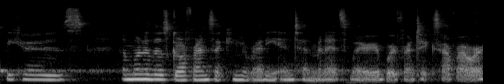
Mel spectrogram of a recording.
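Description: The voice is a woman's. Light noise sits in the background. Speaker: travel vlogger. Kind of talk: casual vlog chat.

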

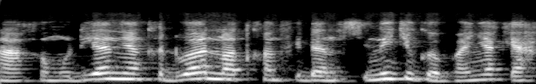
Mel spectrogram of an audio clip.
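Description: This woman's voice sits fairly high and is somewhat breathy. Her pitch varies in an ordinary way. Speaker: university lecturer and researcher. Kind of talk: online lecture. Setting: video call.

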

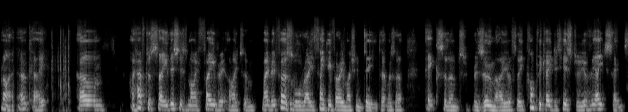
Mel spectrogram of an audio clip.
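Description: Somewhat breathy, this man speaks at a moderate pace against a quiet background. His pitch is fairly high with ordinary pitch variation. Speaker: stamp collector. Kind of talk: lecture. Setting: video call. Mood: pleased, enthusiastic. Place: home room. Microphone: video call.

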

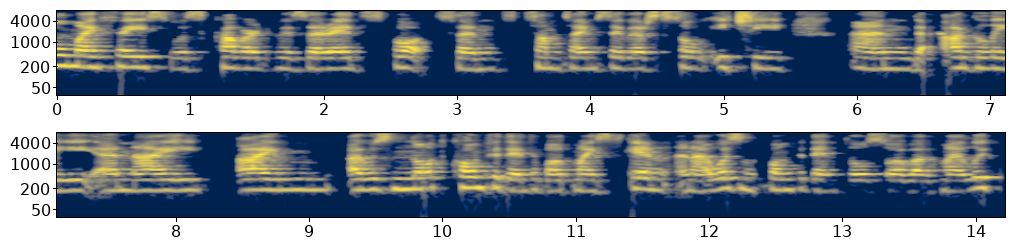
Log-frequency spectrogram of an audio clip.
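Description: Fairly slow, flat, monotone delivery in a quiet background with audible room echo. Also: woman. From Latvia. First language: Latvian. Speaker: wellness product promoter; interviewee. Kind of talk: casual chat. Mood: warm, personal, slightly emotional. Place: home room. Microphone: video call.

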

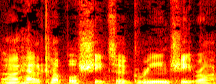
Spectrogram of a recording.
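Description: Light noise sits in the background. The man talks at a moderate pace. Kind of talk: tutorial. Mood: joking, relaxed. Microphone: phone near.

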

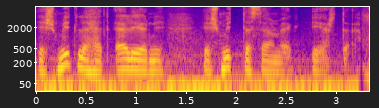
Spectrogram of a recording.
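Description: The sound is dry with no echo, under light background noise. A man speaks at a moderate pace with ordinary pitch variation. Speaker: coach or speaker. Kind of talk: casual vlog chat. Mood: calm, reflective. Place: open country. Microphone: lapel.

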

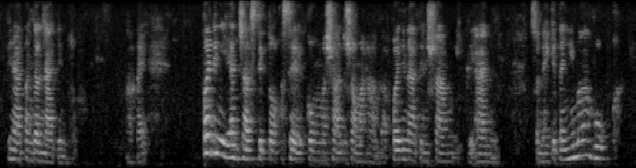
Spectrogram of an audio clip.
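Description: A woman's very deep, low voice at a moderate pace, with lively intonation and big swings in loudness. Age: 50s. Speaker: DIY vlogger. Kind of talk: tutorial. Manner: casual.

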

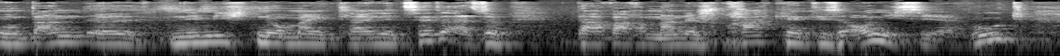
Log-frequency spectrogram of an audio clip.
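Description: A man with a French accent talks at a moderate pace, his pitch fairly high and its variation ordinary. His tone is animated and playful, his loudness very even, with light background noise behind him. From France. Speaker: stand-up comedian. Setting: stage with audience. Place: stage.

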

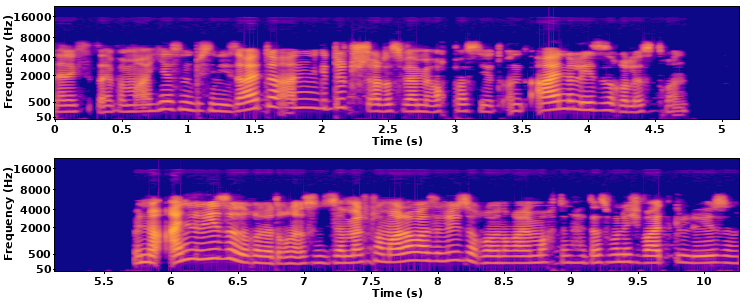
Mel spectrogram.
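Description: A woman's fairly high, fairly bright voice at a fast pace with ordinary pitch variation

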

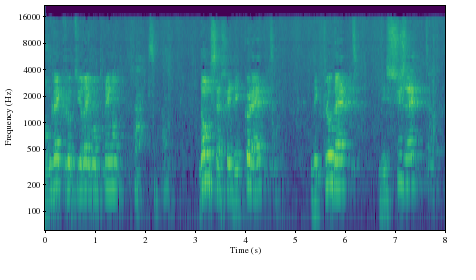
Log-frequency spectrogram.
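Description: With audible room echo and light background noise, a man speaks very slowly at a high pitch. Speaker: amateur poet. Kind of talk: poetry reading. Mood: warm, humorous. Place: hall. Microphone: camera far.

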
